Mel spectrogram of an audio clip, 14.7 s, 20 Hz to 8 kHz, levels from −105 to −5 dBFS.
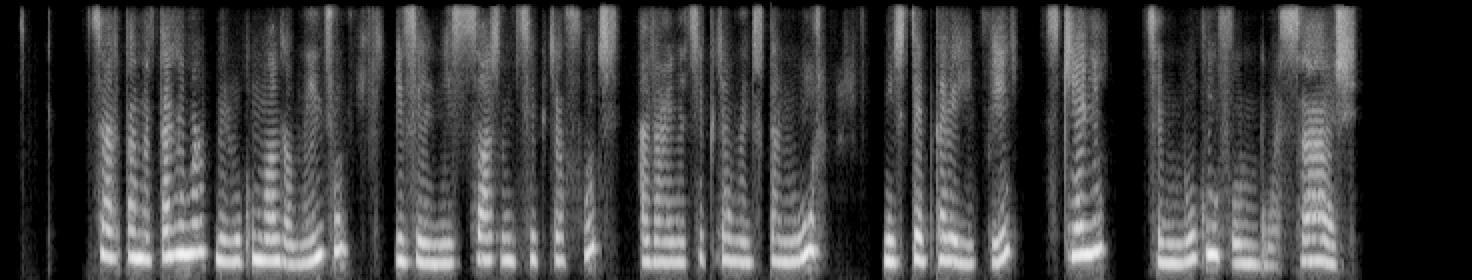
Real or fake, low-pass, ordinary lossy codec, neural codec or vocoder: fake; 7.2 kHz; AAC, 48 kbps; codec, 16 kHz, 1 kbps, FreqCodec, smaller model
